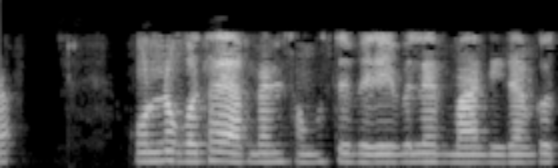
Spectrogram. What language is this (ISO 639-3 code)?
ben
